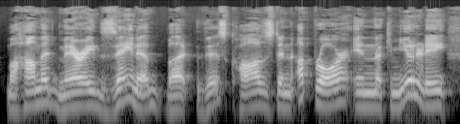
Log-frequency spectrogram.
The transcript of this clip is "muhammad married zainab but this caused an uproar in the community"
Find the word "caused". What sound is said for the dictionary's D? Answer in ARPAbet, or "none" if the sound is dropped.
D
